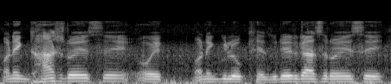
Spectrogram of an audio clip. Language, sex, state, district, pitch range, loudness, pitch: Bengali, male, West Bengal, Cooch Behar, 120-135 Hz, -16 LUFS, 130 Hz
